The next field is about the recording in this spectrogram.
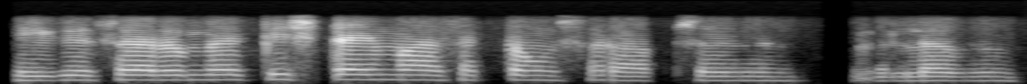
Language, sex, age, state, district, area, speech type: Hindi, male, 30-45, Madhya Pradesh, Harda, urban, conversation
